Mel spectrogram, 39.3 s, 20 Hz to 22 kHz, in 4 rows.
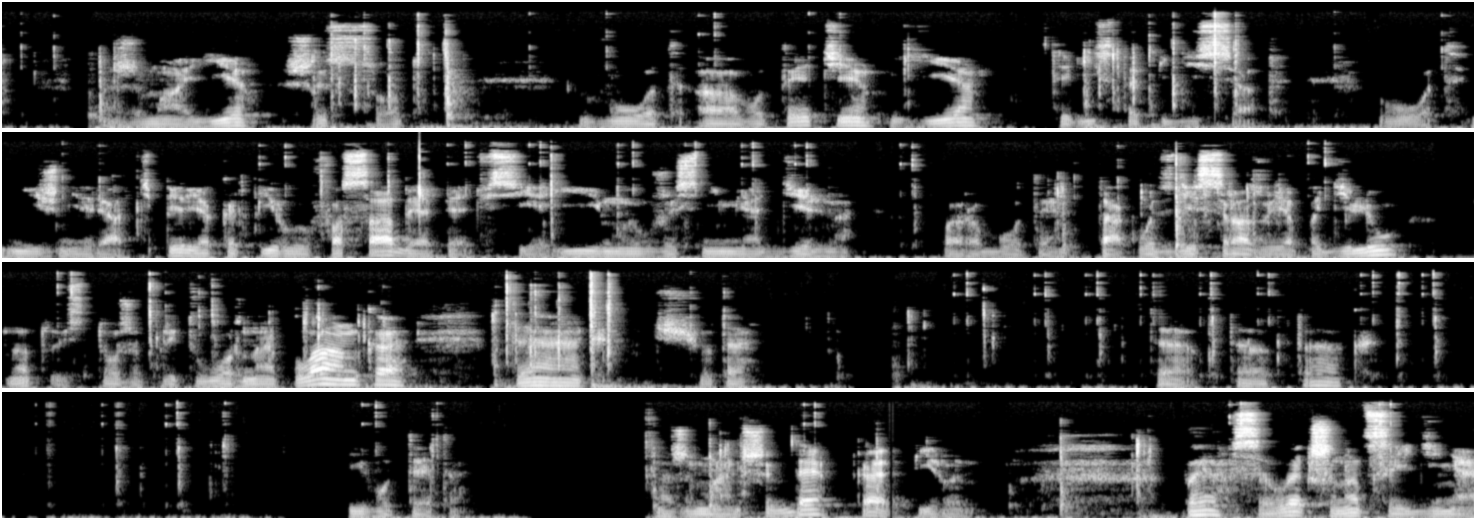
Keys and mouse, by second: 0.1 middle click, 0.8 e, 3.6 middle click, 4.6 right click, 5.4 middle click, 6.0 e, 8.9 middle click, 10.3 middle click, 11.5 right click, 12.8 ctrl+right click, 13.3-14.5 ctrl+right drag, 14.7 ctrl+right click, 15.1 ctrl+right click, 15.8 ctrl+right click, 17.0 middle click, 18.2 ctrl+r, 20.8 middle click, 21.6 g, 24.3 middle click, 25.7 3, 26.0 right click, 26.5 shift+right click, 26.9 shift+right click, 27.6 shift+right click, 28.0-29.4 shift+right drag, 29.7 shift+right click, 30.5 shift+right click, 30.9 middle click, 32.3-33.6 middle drag, 34.3 shift+d, 37.0 p, 38.2 Tab, 38.6 right click.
